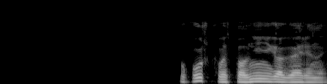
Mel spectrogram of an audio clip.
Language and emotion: Russian, neutral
